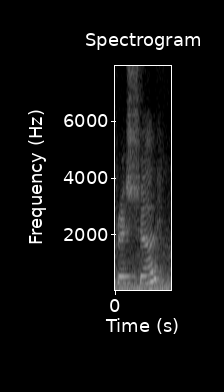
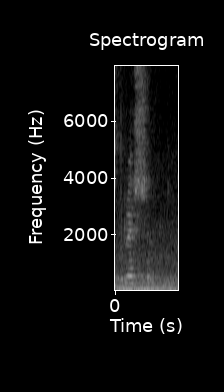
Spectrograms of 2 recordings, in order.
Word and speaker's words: pressure: It's not pressure. It is pressure. You do not pronounce the R at the end.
